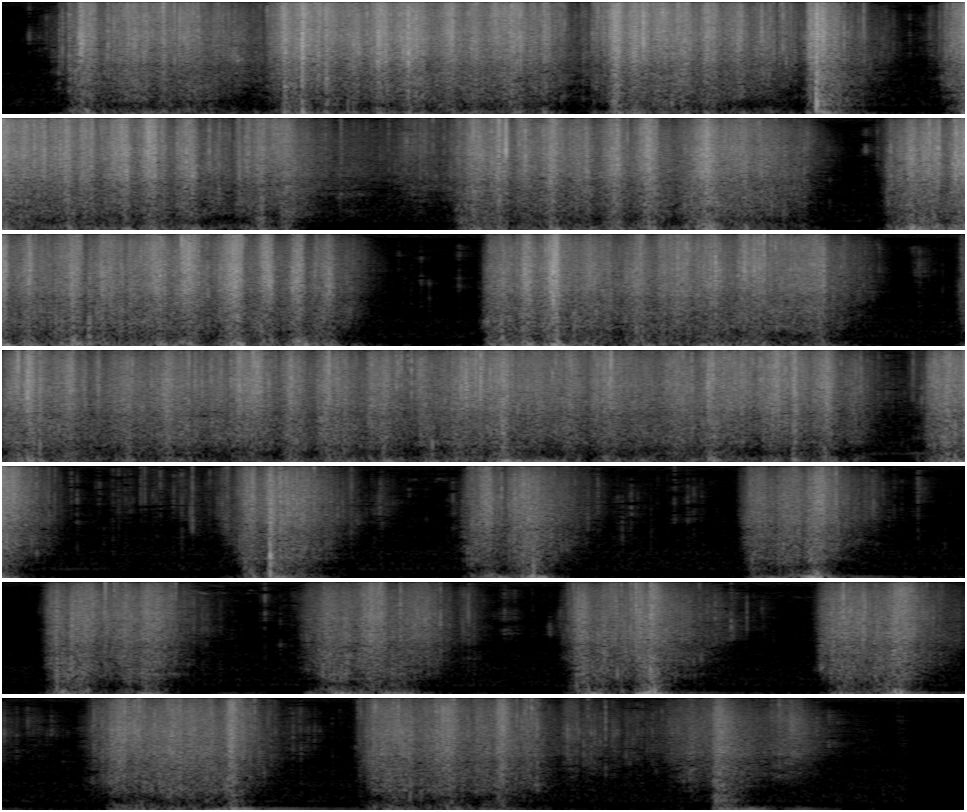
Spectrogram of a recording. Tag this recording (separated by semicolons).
plastic; grabbing; paper; fidget; grocery; holding; shopping; hold; shopping-cart; packaging; rustle; land; landing; toilet-paper; rustling; fidgeting; grab; groceries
